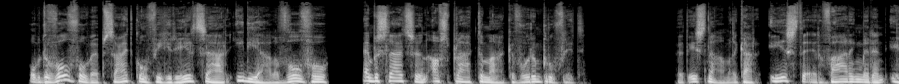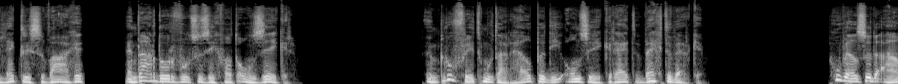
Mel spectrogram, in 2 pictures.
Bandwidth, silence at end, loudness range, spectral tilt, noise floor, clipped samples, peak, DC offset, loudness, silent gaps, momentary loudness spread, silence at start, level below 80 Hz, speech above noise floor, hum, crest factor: over 20 kHz; 0 s; 3 LU; -5 dB/octave; under -90 dBFS; under 0.1%; 0 dBFS; under 0.1%; -12 LUFS; 3.30-3.61 s, 5.92-6.73 s, 9.85-10.23 s, 12.02-13.20 s, 16.09-17.26 s; 7 LU; 0.3 s; -28 dBFS; over 79 dB; none; 12 dB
